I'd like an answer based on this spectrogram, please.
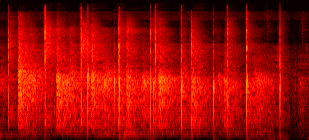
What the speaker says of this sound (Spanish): Aplausos para ustedes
